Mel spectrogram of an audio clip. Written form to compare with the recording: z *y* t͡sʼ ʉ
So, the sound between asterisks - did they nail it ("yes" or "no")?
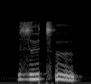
yes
